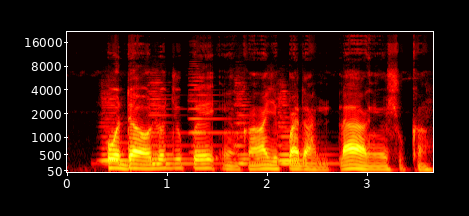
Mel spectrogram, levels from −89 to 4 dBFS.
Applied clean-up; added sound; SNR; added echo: none; Bowed string instrument; 11 dB; none.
